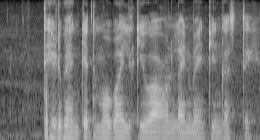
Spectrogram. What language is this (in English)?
Marathi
